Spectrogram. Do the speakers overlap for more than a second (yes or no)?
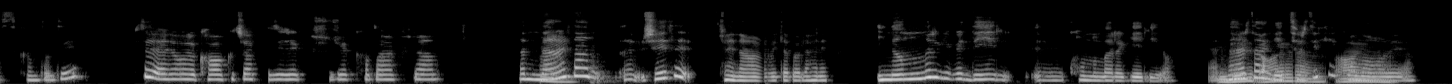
yes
